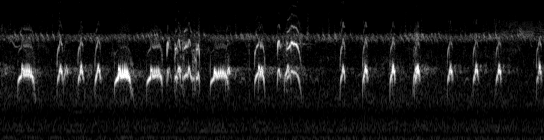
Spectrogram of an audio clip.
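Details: European bee-eater calling from a perch at close range while others call in flight: short rolling, throaty notes repeated about once a second in quick bursts, over a steady high twittering from larks and corn bunting behind.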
